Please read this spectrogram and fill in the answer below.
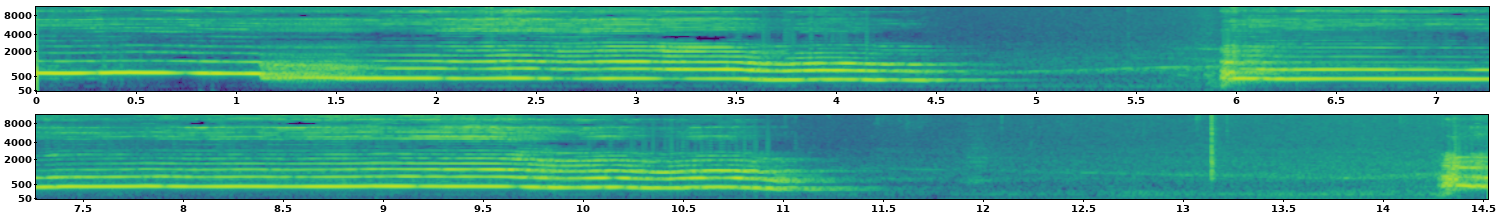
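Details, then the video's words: On a gloomy afternoon, a female Alaskan Malamute lies on a stairwell and howls at a passing ambulance. Two sustained, tonal howls, each about five seconds long, start high and settle lower, with quiet gaps between them and a third howl beginning at the end. "A long stairwell howling by Alaskan Malamute"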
